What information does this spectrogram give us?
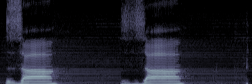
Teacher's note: زبان کی دونوں سائڈیں اوپر والی داڑھوں کے ساتھ ملائی جائیں گی اور زبان کی نوک سے ادا ہوگا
